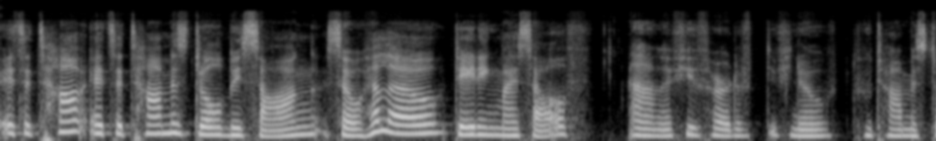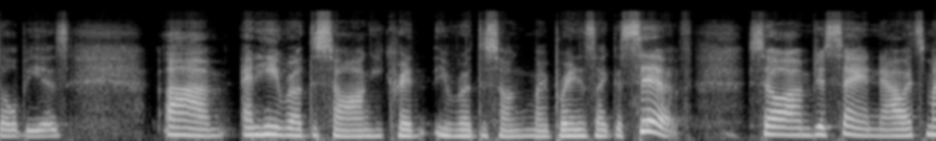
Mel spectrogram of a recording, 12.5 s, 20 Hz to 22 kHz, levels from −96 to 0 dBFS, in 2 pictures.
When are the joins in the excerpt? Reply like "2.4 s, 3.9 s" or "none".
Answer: 4.0 s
